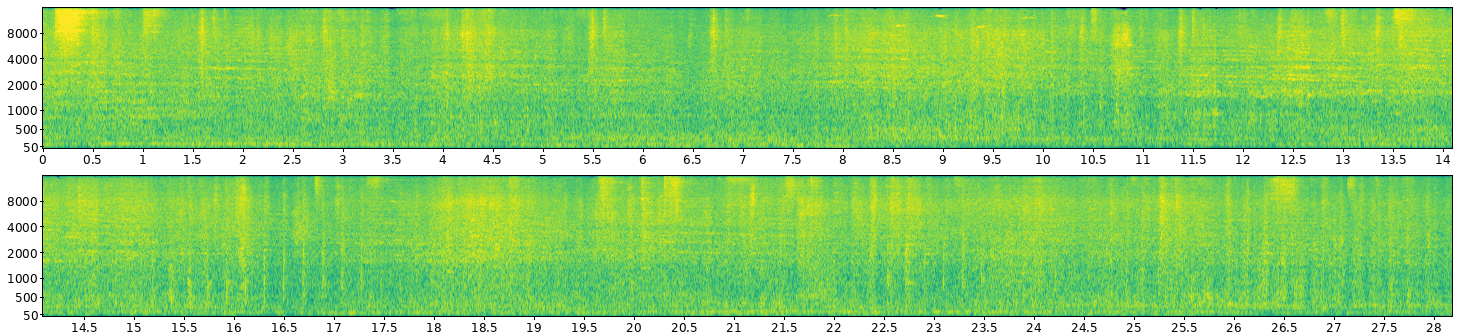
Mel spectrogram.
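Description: Double-stack intermodal well cars of a long freight train rolling past close by: a steady rumble of steel wheels on rail, with a clickety-clack of wheels over rail joints.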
